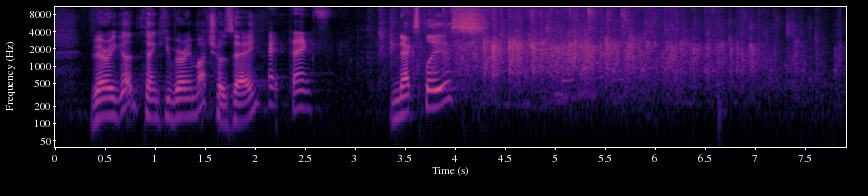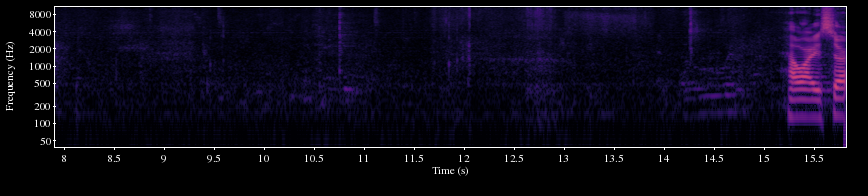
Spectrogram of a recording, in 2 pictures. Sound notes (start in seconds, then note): 5.8 applause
